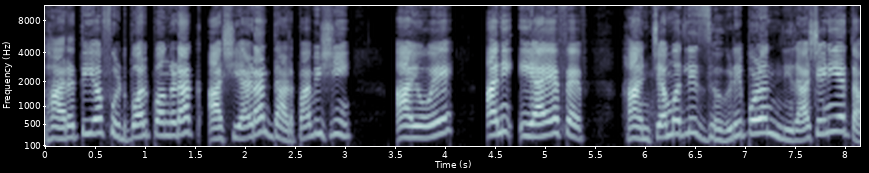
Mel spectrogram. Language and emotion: Goan Konkani, angry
